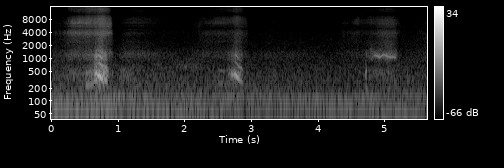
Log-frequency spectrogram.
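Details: Sleeping cat snoring: three soft, breathy snorting snores a couple of seconds apart, the last one faint.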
